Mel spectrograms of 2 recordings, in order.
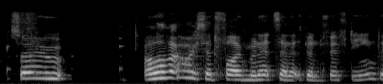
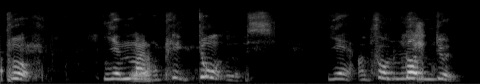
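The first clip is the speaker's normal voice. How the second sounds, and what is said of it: Put-on London accent. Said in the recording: “accent, bruv. That's how I've heard every London person talk”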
